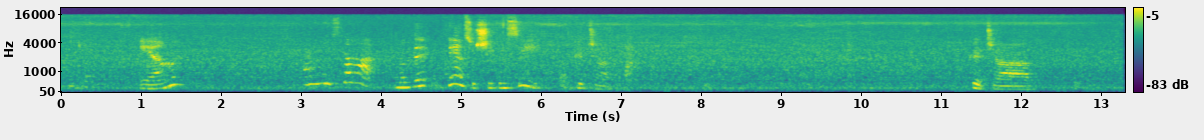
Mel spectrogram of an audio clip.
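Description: A woman talks calmly and gently close by.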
